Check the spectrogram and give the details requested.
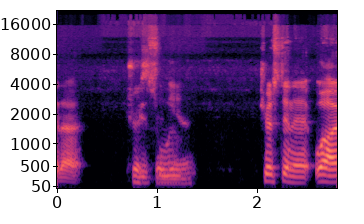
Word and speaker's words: Tristan: Tristan. Isolde? Yeah. Tristan. Well, I have my brother's name Tristan, so I know that name. What's the girl's name? Oh, I S where is it? thirsty, hot, and Tristan and Isol, Isil.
